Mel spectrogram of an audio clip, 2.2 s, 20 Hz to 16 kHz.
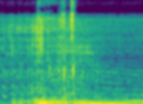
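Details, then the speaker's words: Porsche 987 with a new Exide Premium EA770 battery (higher cranking amps): a short, brisk crank, then the engine fires straight away and runs evenly. Starter spins much quicker than the previous three-second crank. "yup you can hear the starting water able to turn a lot more quicker with the graded cranking amps that this battery has"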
